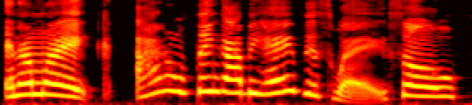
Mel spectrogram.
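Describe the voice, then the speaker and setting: A woman's voice: high-pitched, huge pitch swings, unhurried, fairly bright tone, no echo, clean studio sound. A woman hosting a casual discussion podcast, talking in a chatty way and speaking directly to her viewers. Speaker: podcast host.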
